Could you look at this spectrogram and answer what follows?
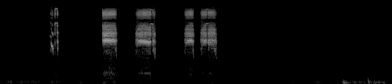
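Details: Black francolin (kala teetar) calling: a phrase of five harsh, rasping, broadband notes over under two seconds, one short note, two longer grating ones, then a quick pair, followed by faint low rumbling.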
